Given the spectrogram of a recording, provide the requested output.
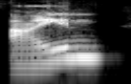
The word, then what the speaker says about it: Ayn: I would say, want to say Anne, but it's Ayn.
